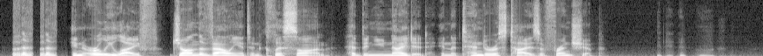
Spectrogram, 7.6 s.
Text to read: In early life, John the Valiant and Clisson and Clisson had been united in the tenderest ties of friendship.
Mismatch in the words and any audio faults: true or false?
true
